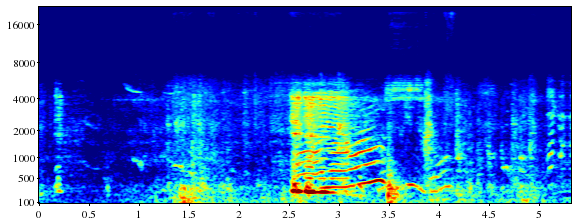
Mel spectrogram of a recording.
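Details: Boer goat doe in labour at night, close to 11 pm, giving birth with family helping; a drawn-out wavering bleat near the middle, among children's and adult voices and some background music.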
